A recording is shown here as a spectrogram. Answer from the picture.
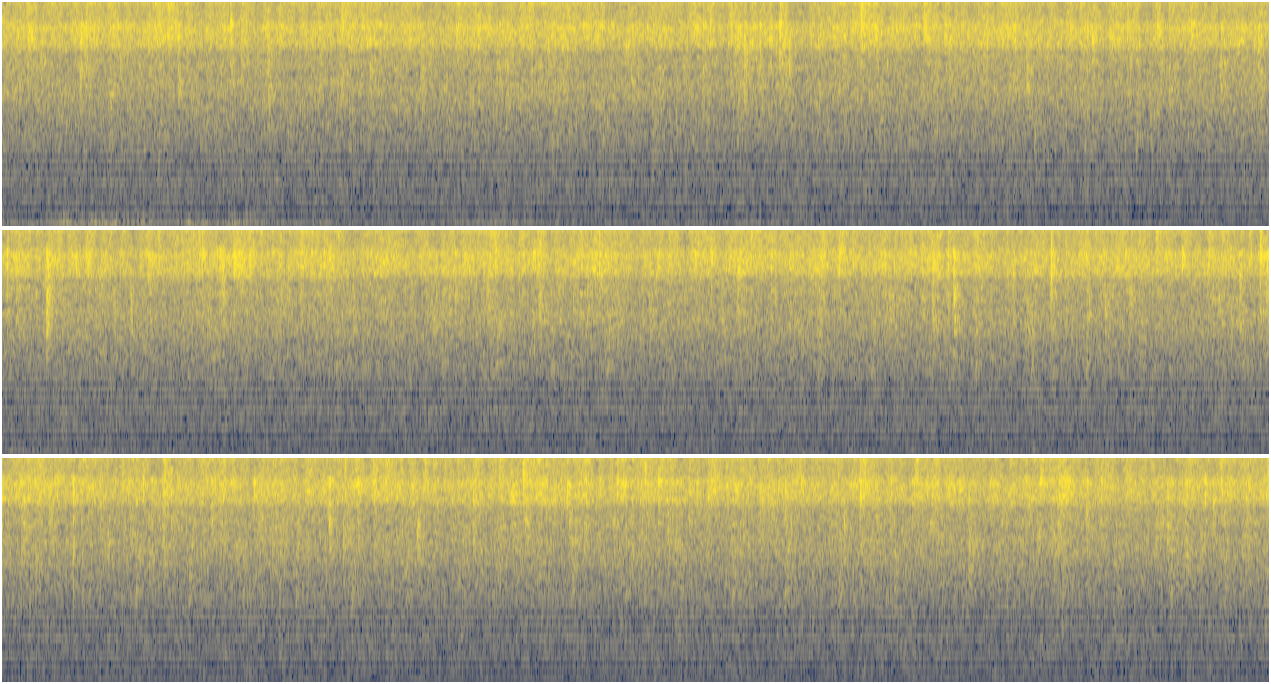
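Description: Steady rain falling, with scattered sharper ticks of individual drops landing among the even hiss.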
